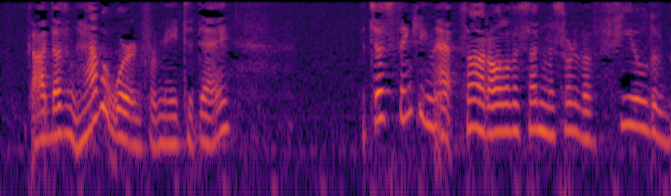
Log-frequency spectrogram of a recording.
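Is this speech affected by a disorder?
No.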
